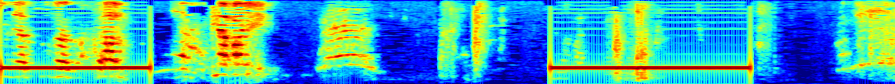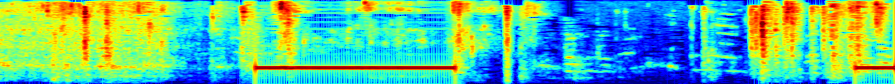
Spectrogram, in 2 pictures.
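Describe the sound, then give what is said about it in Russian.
Steady mid-pitched ringback tones on a phone line, each lasting about two seconds and repeating every few seconds, with muffled talking and line noise filling the gaps between them. “Вот, гудки.”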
